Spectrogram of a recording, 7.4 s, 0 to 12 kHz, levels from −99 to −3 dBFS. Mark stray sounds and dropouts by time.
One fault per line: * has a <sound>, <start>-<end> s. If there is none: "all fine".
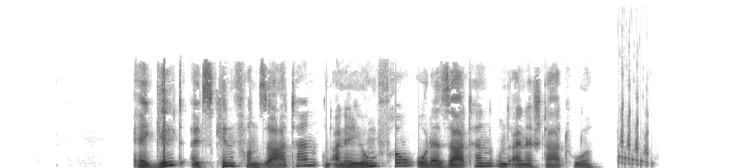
* has a chirp, 6.2-6.6 s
